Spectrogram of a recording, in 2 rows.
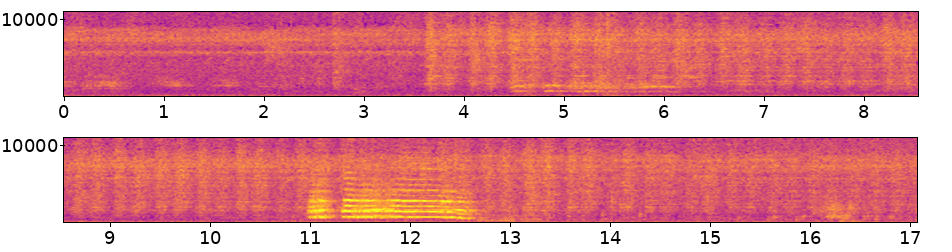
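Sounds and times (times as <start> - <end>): rooster crowing: 4.4 - 6.3, 11.0 - 13.4.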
